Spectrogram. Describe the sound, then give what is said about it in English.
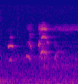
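A pet bird chirps a few quick, high tweets in the background, faint, over a low steady room hum. “I love the I love the bird in the background because nobody really knew what the fuck that was.”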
